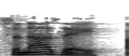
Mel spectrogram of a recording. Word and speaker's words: San Jose: Coming more directly to the point, she declared, San Francisco and Oakland, Santa Clara, San Jose, which is pronounced Sanaze, are large, influential cities.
